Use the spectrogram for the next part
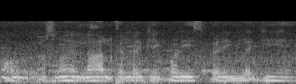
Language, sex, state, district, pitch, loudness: Hindi, female, Madhya Pradesh, Dhar, 170 Hz, -15 LUFS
